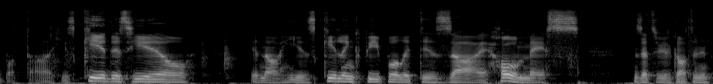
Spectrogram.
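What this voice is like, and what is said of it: Put-on Viking accent, sounds French. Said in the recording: “your bloody accent. Oh my god. What are you trying to sound like there? Pepe Le Pew? ... It is the Viking. It is a historically accurate Viking. ... authentic Viking impression”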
